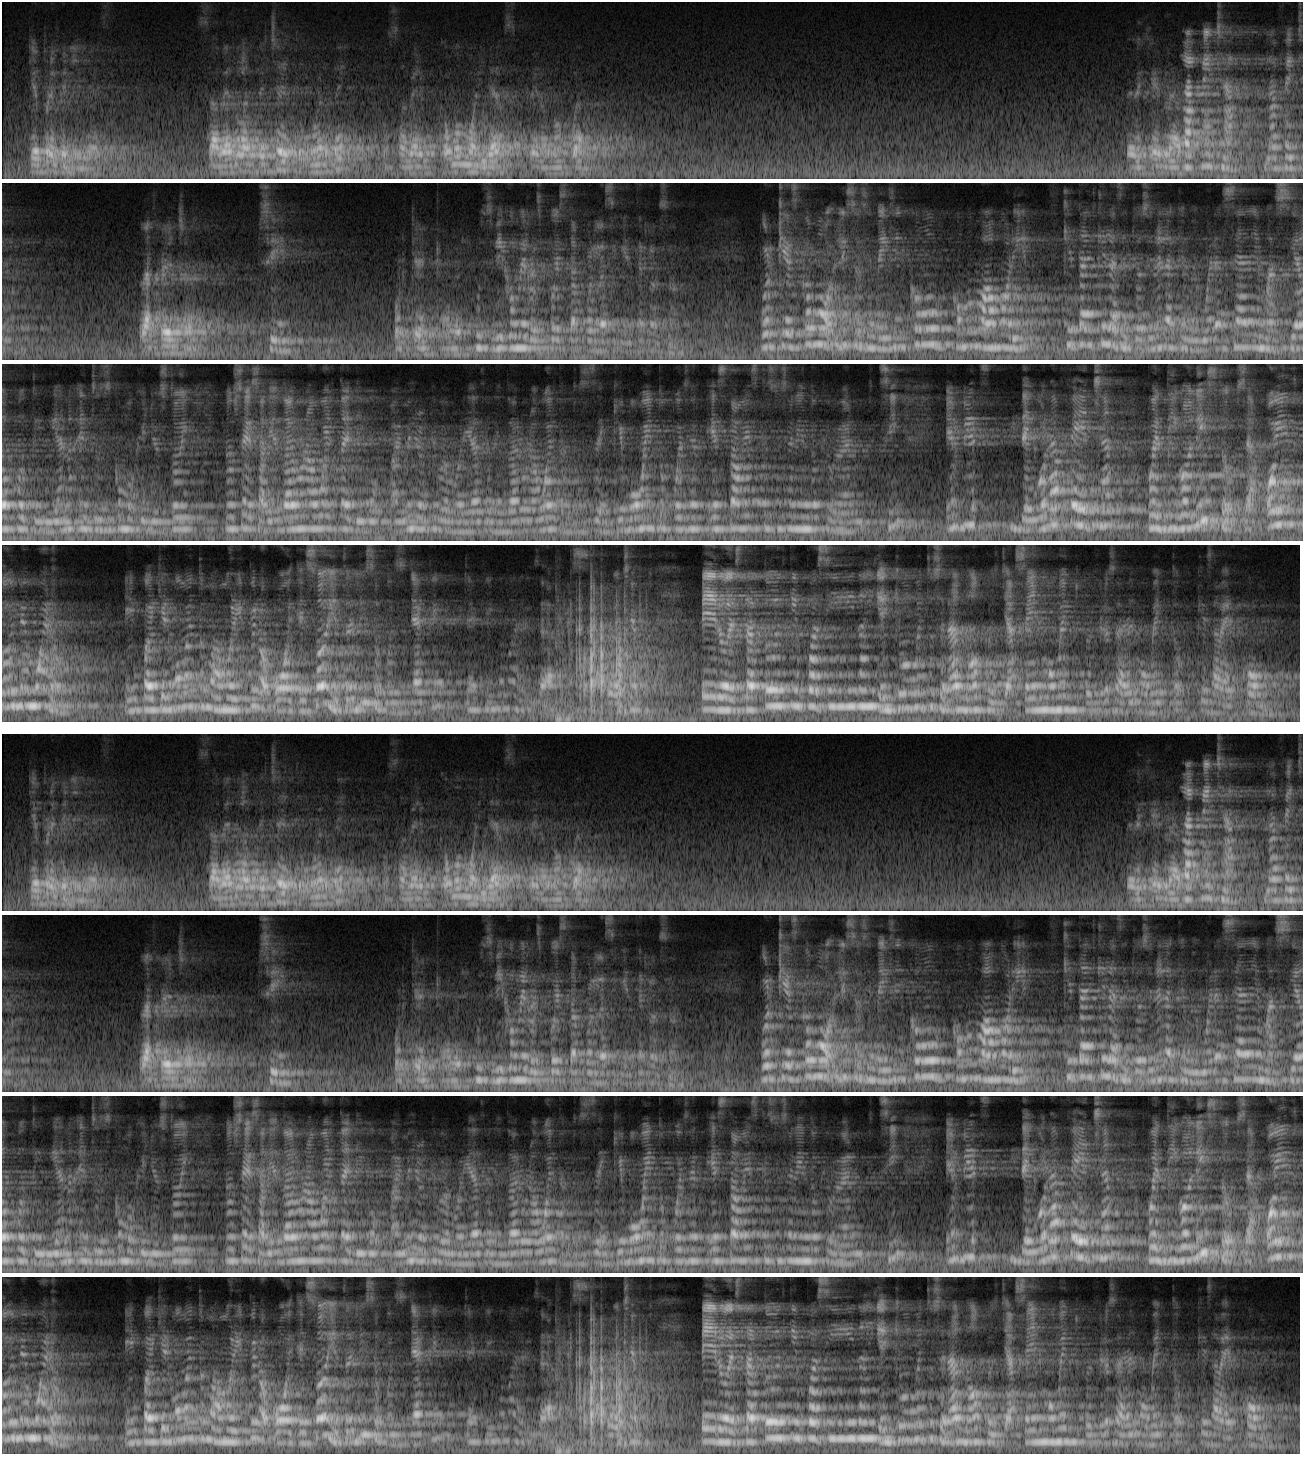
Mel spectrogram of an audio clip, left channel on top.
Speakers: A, on the left (about 80°); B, on the right (about 75°).
A: ¿qué preferirías? ¿Saber la fecha de tu muerte o saber cómo morirás, pero no cuándo? Te dejé helada.
B: La fecha, la fecha.
A: La fecha.
B: Sí.
A: ¿Por qué? A ver.
B: Justifico mi respuesta por la siguiente razón. Porque es como, listo, si me dicen cómo, cómo me voy a morir, ¿qué tal que la situación en la que me muera sea demasiado cotidiana? Entonces como que yo estoy, no sé, saliendo a dar una vuelta y digo, ay, me dijeron que me moría saliendo a dar una vuelta. Entonces, ¿en qué momento puede ser esta vez que estoy saliendo que me vean? Sí, en vez, si tengo la fecha, pues digo, listo, o sea, hoy, hoy me muero en cualquier momento me va a morir, pero hoy es hoy, entonces listo, pues ya que, ya que, hijo de o sea, pues aprovechemos. Pero estar todo el tiempo así, "Ay, ¿en qué momento será? No, pues ya sé el momento, prefiero saber el momento que saber cómo.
